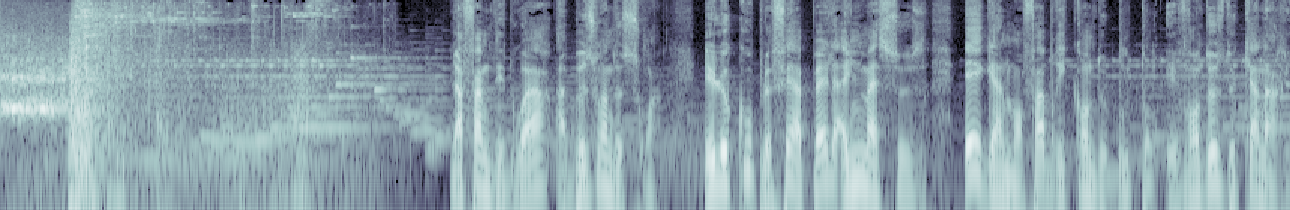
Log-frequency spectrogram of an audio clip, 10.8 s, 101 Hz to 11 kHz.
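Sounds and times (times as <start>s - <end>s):
car tire screech: 0.0s - 0.8s
car crash impact: 0.3s - 1.7s
glass shattering: 0.3s - 3.3s
debris clattering and ringing: 0.5s - 3.2s
speech: 3.8s - 10.7s.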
